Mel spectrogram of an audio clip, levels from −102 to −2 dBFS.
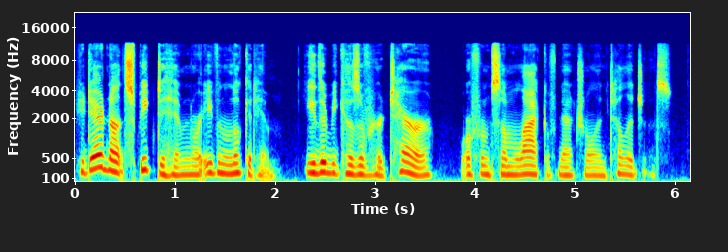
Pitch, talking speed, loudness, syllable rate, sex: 175 Hz, 225 wpm, -20 LUFS, 6.4 syllables/s, female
